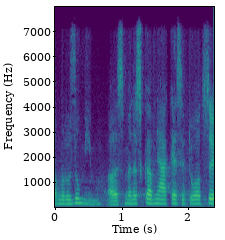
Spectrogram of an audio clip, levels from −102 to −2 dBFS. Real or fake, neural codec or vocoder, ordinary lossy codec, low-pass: fake; codec, 16 kHz, 0.5 kbps, X-Codec, HuBERT features, trained on LibriSpeech; Opus, 64 kbps; 7.2 kHz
